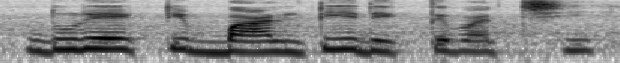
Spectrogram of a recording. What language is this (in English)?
Bangla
